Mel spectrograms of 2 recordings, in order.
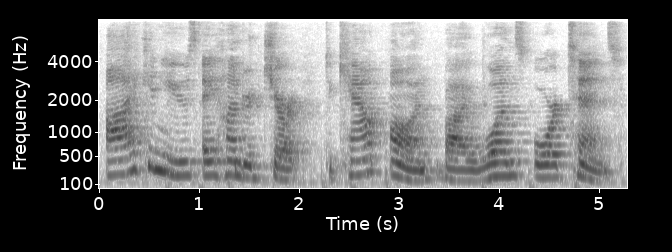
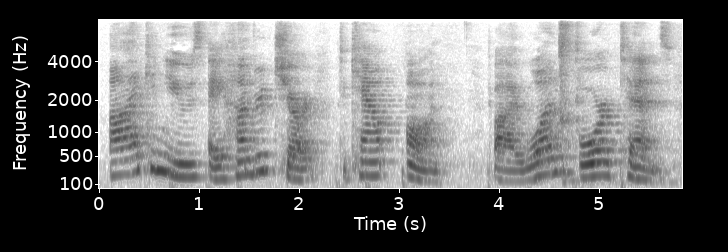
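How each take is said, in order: First: Slow, read together with the class; slow unison read-along; slow choral reading. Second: Slow, deliberate reading of the statement; slow teacher read-aloud. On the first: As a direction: lead the class through it slowly. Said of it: "Read it with me again". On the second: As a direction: read it slowly so the class can follow along. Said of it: "let me read our I can statement". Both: Shown as a demonstration.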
